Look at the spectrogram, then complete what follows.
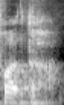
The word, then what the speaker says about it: Vater: Ama diğer mesela Vogel kuş demek. Biz orada V'yi F şeklinde ya da Vater baba demek. Biz onu V'yi F şekliyle okumuş oluyoruz arkadaşlar.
